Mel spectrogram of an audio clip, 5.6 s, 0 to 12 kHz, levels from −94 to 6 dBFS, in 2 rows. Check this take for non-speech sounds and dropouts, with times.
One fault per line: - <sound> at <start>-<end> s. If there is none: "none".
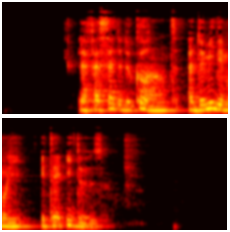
none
